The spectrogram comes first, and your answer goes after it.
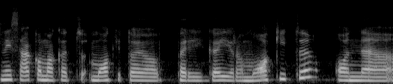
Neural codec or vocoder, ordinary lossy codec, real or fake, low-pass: autoencoder, 48 kHz, 128 numbers a frame, DAC-VAE, trained on Japanese speech; Opus, 16 kbps; fake; 14.4 kHz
